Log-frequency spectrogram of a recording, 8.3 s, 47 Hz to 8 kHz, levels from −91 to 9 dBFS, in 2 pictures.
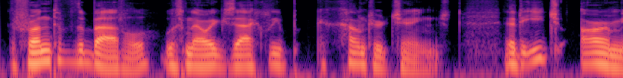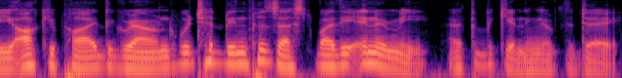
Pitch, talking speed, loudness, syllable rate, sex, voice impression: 105 Hz, 200 wpm, -20 LUFS, 6.0 syllables/s, male, masculine, adult-like, slightly thick, cool, intellectual, slightly wild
